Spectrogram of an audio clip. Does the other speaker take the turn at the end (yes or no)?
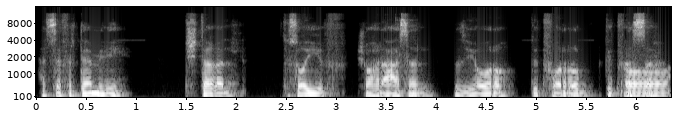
yes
